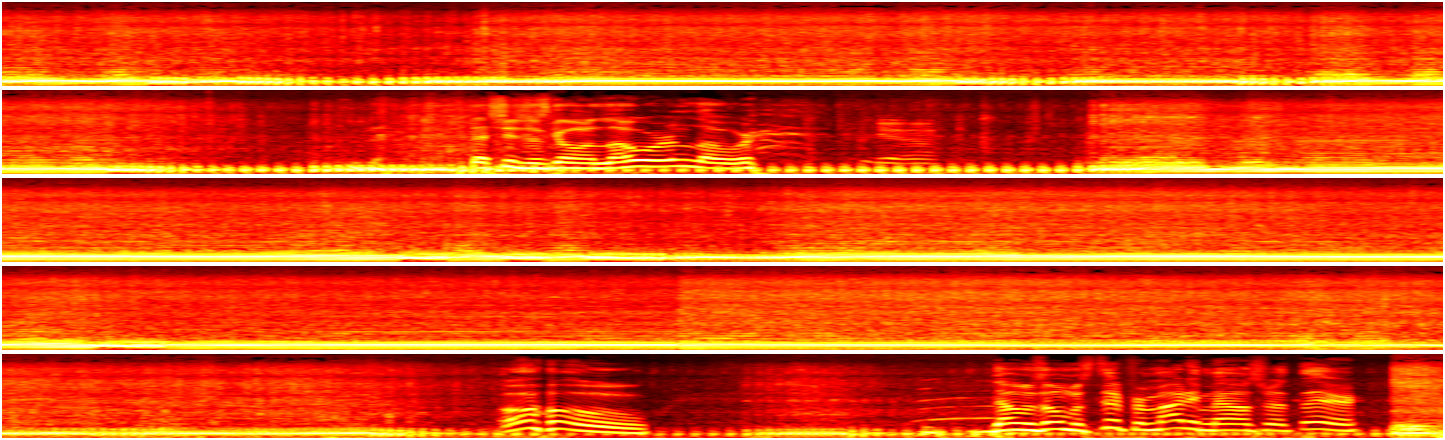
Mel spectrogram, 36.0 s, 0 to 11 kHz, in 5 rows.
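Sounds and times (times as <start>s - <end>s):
quad bike engine revving: 0.0s - 36.0s.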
